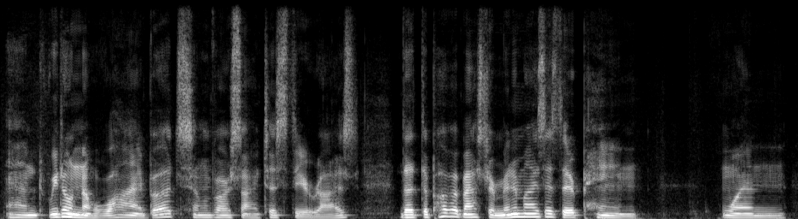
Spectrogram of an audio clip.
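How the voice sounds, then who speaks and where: Guy doing a creepy fascinated scientist on a horror log, medium voice, lecturing with dramatic pauses. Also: medium pitch, a little mellow, natural voice. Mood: fascinated, ominous. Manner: measured lecturing with dramatic pauses and rhetorical questions. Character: male scientist, morbidly fascinated by monstrous anomaly. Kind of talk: fictional horror audio log, explanatory monologue.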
